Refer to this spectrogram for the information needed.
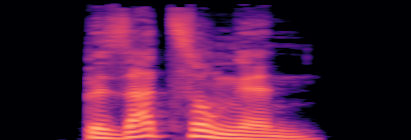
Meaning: plural of Besatzung
- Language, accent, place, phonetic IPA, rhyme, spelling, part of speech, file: German, Germany, Berlin, [bəˈzat͡sʊŋən], -at͡sʊŋən, Besatzungen, noun, De-Besatzungen.ogg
